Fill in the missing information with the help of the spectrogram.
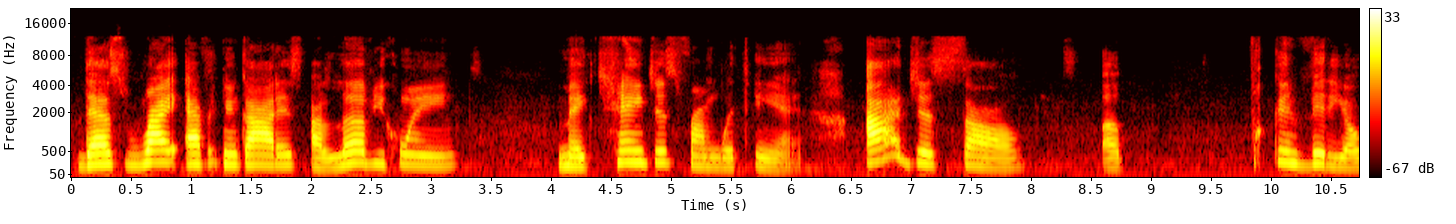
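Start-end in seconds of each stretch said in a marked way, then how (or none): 6.6-10.7 angry, in a bad mood. Breaking off mid-talk, angry. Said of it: "I'm angry".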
